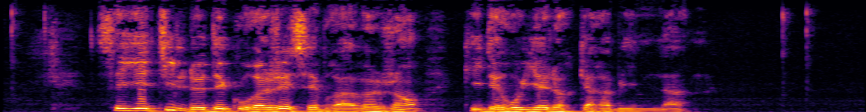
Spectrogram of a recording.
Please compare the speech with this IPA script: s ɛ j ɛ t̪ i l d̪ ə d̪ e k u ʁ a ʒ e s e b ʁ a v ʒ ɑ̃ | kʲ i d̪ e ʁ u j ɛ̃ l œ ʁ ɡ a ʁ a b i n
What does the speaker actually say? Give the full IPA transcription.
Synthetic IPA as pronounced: s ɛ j ɛ t̪ i l d̪ ə d̪ e k u ʁ a ʒ e s e b ʁ a v ʒ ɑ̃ | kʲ i d̪ e ʁ u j ɛ l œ ʁ k a ʁ a b i n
